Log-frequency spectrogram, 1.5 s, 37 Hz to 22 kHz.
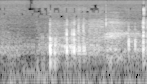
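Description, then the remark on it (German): Slow, wet, sticky footsteps come down a stairwell staircase one step at a time at 2:20 at night, soft uneven thuds growing louder against a quiet background. No one speaks. “Langsame, feuchte, klebrige Schritte, die lauter werden.”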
